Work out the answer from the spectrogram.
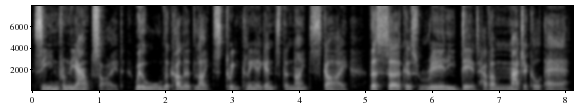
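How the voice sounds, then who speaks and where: A man narrates a picture book for young children. His delivery is that of an expressive read-aloud storyteller, with a middling pitch. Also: a little slow, few pauses.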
